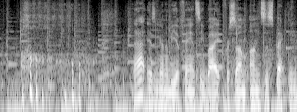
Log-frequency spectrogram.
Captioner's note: laughs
